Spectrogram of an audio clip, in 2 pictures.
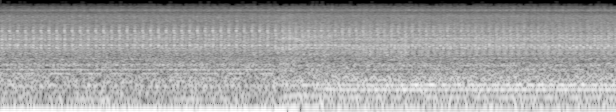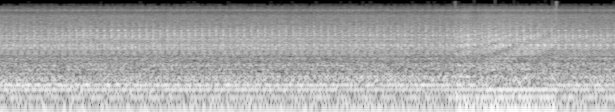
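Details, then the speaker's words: Spryte snowcat "Rusty" turbodiesel start after new OEM Zexel fuel injectors fitted and primed: catches after short crank, settles into steady even idle without misses or knocks; noticeably smoother, rock-solid idle. "Thing I notice is that he idles a lot smoother. When you come off of acceleration, he just idles nice and smooth. Rock solid. idle."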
